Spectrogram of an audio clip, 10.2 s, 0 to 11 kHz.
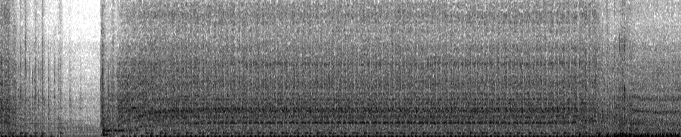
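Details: Briggs & Stratton Vanguard 23HP V-twin, choked, throttle low: quick crank, then it catches and settles into an even, steady idle with no misses or knocks.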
